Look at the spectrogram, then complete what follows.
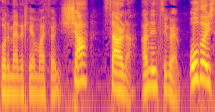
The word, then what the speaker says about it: Sarna: Shah Sarna on Instagram.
